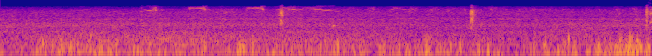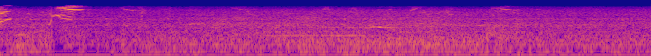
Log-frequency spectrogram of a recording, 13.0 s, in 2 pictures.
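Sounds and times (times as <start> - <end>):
steady outdoor hiss: 0.0 - 13.0
high bird chirps: 1.4 - 5.5, 6.2 - 8.0.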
